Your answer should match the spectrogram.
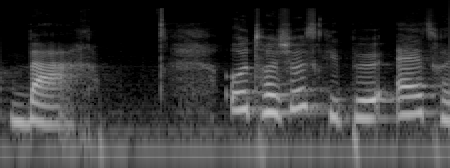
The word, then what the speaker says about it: bar: Alors que dans ce mot ici, bar, un bar, on le prononce mais très légèrement, un bar.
